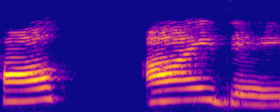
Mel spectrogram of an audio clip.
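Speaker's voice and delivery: holiday said slowly, carefully, and stretched out. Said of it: "Listen carefully".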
